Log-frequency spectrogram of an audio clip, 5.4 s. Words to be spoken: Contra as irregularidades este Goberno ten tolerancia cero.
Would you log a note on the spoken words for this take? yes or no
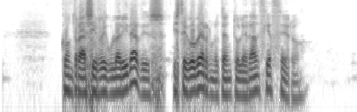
no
